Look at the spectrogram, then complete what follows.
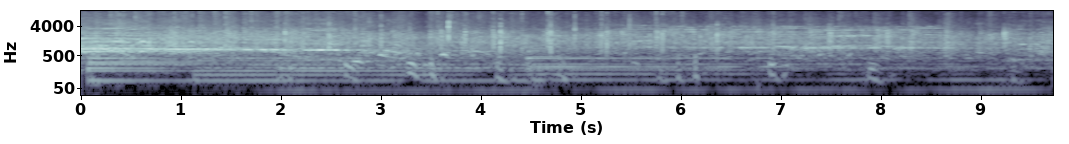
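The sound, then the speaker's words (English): A church audience applauds for Jesus with dense, sustained clapping, a few sharper claps standing out, while crowd voices murmur underneath throughout. “Applaudissez pour Jésus.”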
